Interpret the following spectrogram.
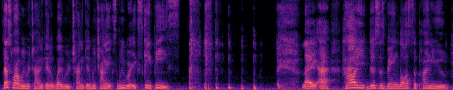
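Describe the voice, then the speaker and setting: A woman's voice: on the low side, normal speed, pauses often, a little mellow. A woman in her thirties hosting a personal vlog, talking bluntly and with frustration about her family. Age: 30s. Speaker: vlogger.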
